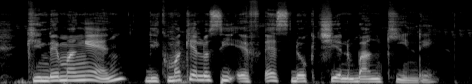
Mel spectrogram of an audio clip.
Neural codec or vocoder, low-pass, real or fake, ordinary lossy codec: none; none; real; none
